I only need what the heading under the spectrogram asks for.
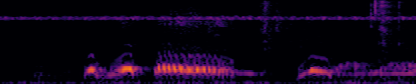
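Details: Spotted dove round coo (gù tròn): a quick doubled note, then a long sustained mellow coo, followed by a softer, trailing, level coo. A faint steady high tone is heard throughout.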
